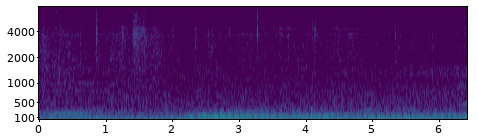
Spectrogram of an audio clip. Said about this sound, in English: Watch it, there's a car coming.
